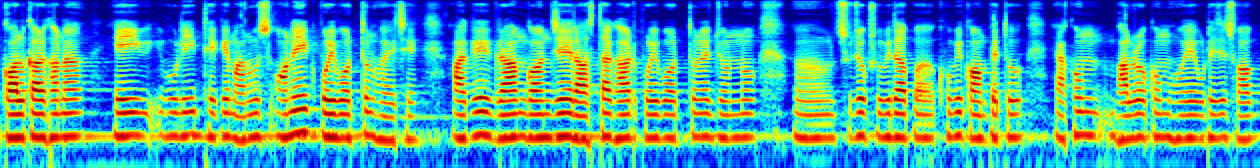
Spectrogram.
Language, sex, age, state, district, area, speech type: Bengali, male, 18-30, West Bengal, Purulia, urban, spontaneous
